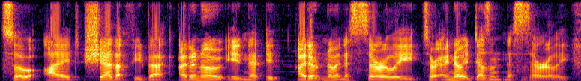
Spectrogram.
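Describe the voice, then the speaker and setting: A woman's voice: extremely low pitch, brisk. A woman streaming, talking casually and thoughtfully to her chat, with many restarts and fillers.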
